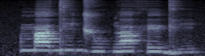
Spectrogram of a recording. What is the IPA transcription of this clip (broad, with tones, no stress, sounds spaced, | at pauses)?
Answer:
m a˦ d i˦ d͡ʒ u˧ ɡ ã˦ h e˦˨ ɡ i˨˦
